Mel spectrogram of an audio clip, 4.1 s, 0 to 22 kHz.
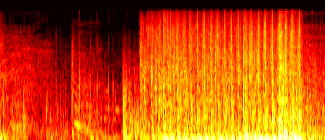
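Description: Sustained automatic CR-56 AMAX gunfire in a video-game gunfight, a rapid dense burst of loud shots starting after a quieter lead-in with scattered faint shots, continuing steadily to the end.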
